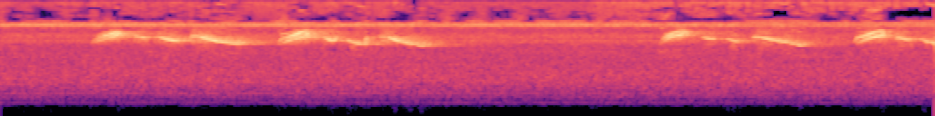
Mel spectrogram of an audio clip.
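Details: Green iora call used for luring birds: high, sweet whistled phrases of quick descending slurs, repeated in two series with a quiet gap of about one second between them, over a faint steady hiss.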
